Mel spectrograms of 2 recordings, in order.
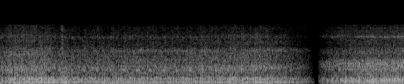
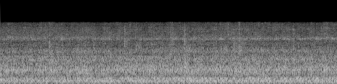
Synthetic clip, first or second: first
